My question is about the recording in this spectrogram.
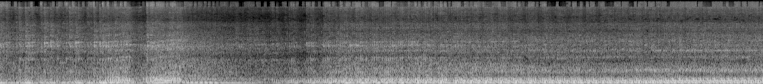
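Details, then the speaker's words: Fresh VW 1600 single-port flat-four, EMPI GTV tribute, on its warm-up cycle with distributor timing not yet set: a throttle blip rises and drops back to a steady, even idle with no knocking or misfire; running cleanly. "Not bad for a little 1600 single port. Of course, it's on a warm-up cycle right now."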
